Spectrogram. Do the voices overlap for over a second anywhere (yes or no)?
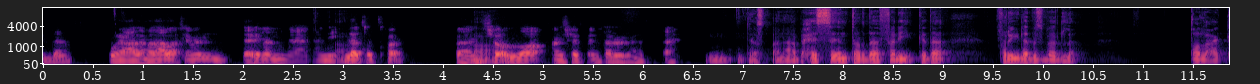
no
